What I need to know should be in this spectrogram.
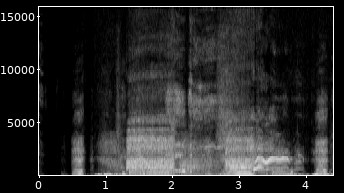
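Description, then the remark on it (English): A voice imitates heavy, rasping breathing behind a mask: a few short huffs, then long, drawn-out breaths with a groaning, voiced edge, fairly loud and with no talk around it. “You hear him breathing behind the mask.”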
